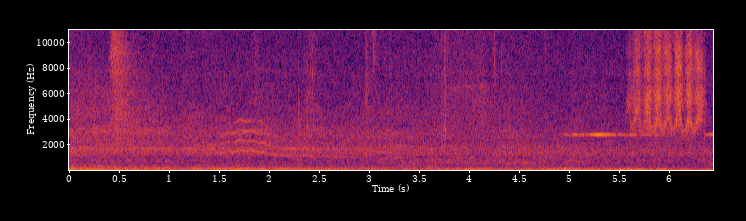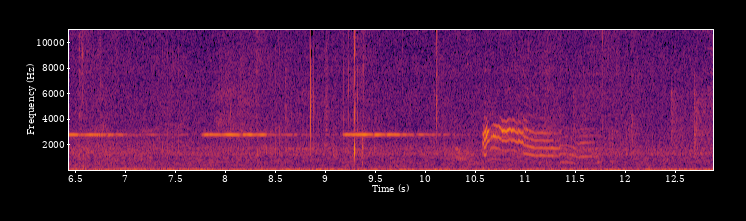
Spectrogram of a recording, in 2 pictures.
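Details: A white stray cat runs up to a person on the street and gives two short, falling, slightly wavering meows, one near the start and one near the end, over a low rumble of traffic with intermittent steady electronic beeps.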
